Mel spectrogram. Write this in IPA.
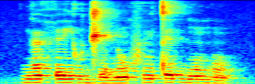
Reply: ɡɛ̃˦he˦ju˧ d͡ʒe˨nũ˨˦ fĩ˦te˦ ɡ͡bũ˧bũ˨

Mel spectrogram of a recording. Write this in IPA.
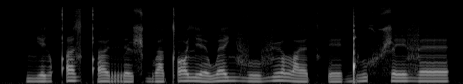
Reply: ʎe˩lʲqʼe˦z qʼɯ˩ re˩ʂ ɡʷa˩tʼɔ˦lʲ ɛ˩wɛ˥ʎ vu˩vʉ˥ lˠɛ˩ t͡sʼe˩ɡ͡ǃu˥xʷʂe˥ vɛ˦

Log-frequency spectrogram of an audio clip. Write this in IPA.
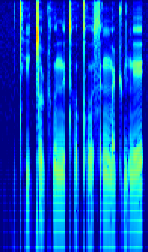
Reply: tʰiǀuʈʰu nɵtʰokʼosɐ ŋ͡mɐʈɵɖŋe

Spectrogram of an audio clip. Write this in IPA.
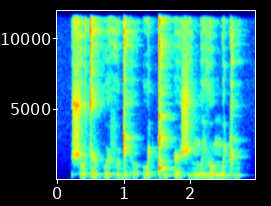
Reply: ʃo˥tə˞˦ kʷə˞˥fu˦ɖə˩ɾʲo˨ | wə˨ɖǃʼu˨ ʔə˞˩ʃi˩ ŋʷi˥ðo˦ ŋʷi˨ɖu˨

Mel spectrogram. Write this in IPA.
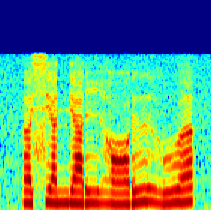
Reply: ɐsʲanʲa ɾiɦɔ ɾɨ ɦuɐ̯

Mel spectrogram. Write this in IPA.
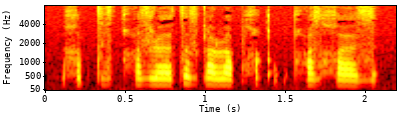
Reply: χipti̤zqʰʌzɭɜ tʌzʈɑɭɑp χʌqʼə̤pqʰʊz χɜz

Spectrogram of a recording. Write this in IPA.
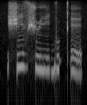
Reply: ʃizʃʉ jiɡuʔkʼe

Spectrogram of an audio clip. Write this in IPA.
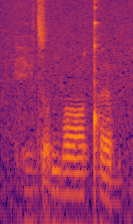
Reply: he̤d zɔ̰dmbɒːǃʰɐb

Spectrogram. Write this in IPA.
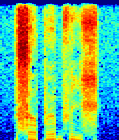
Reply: səːpʏːbθiːx

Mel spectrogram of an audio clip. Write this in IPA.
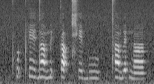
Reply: pʰʊ˦ʔpʰe˦˨ɪ̯dã˦˨ mɪ˦ʔ kä˦ʔ t͡ɕʰe˦˨bu˦ | tʰã˦˨bɛ˦ʔ nã˨

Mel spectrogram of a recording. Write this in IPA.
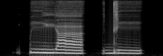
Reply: k͡pi˨ja˨ | di˨

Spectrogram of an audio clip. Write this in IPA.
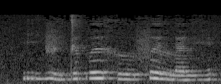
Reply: ri̤˧vɛ̤˨də˦ɡʷəː˦ xʊː˧ fə˦˨lːɐ˨lɛ̤˧

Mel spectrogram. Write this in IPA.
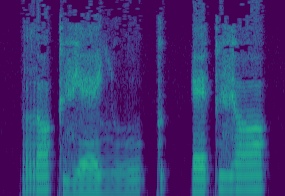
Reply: rɔ˦kvʲɛː˨ʎuː˨˦k | ɛ˧k vʲɔ˦

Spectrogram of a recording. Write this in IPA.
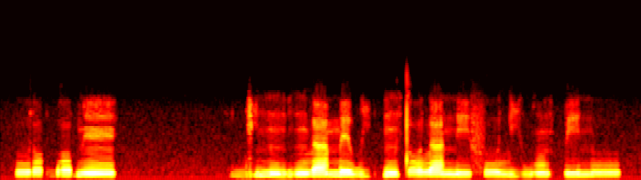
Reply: o˨ɾɔ˧ɡ͡bɔ˦bɛ̃˦˨ | ɡ͡bi˧ nũ˨bũ˨˦la˦ mɛ˦˨wi˧k͡pũ˦ tɔ˧la˦ ne˧fo˦ li˦˨wɔ̃˨˦k͡pe˧no˧

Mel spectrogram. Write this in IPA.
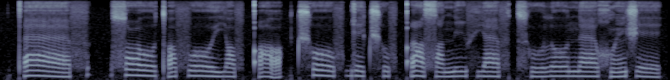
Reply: tʼæːf | sˤoːtʼɒf oːjɒfqʼɒ | t͡ʃʰoːf ɡet͡ʃʰuf qʼisˤeniːfjæːf t͡sʰuloːnæː χʷẽʃe

